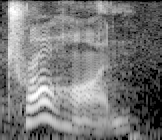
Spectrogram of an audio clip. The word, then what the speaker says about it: Trahan: Well, she's from Lafayette. And they were like, okay, there it's actually pronounced Trahan.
